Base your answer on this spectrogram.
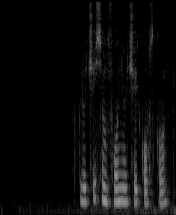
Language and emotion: Russian, neutral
